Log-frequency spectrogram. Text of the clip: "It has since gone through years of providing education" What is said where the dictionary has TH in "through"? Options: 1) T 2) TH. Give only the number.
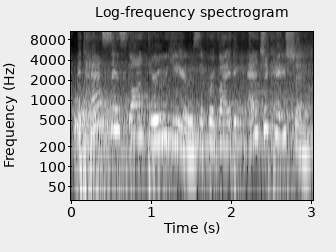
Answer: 2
